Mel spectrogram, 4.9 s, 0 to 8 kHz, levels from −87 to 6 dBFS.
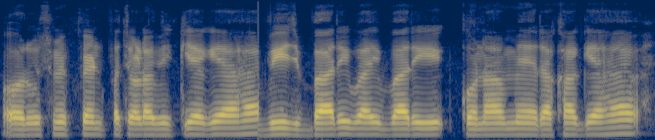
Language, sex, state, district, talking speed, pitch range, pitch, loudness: Hindi, male, Jharkhand, Palamu, 205 wpm, 125-130 Hz, 125 Hz, -17 LUFS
